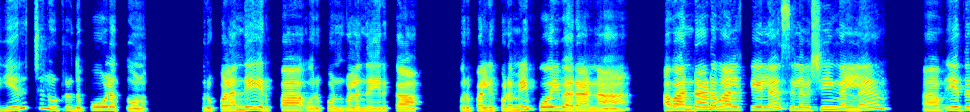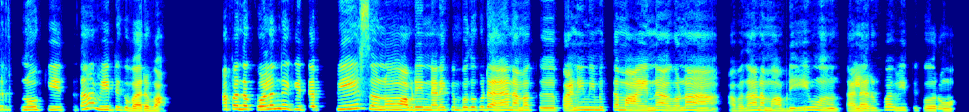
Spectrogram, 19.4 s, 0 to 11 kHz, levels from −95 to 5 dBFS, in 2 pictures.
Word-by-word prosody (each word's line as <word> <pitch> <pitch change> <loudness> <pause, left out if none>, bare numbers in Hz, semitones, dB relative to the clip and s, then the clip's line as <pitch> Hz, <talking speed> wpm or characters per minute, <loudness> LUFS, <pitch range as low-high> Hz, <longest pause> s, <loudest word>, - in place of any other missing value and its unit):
எரிச்சல் 435 +2 -3
ஊட்றது 250 -4 -5
போல 270 +2 +3 0.2
தோணும். 195 -3 -3 0.5
ஒரு 225 - -3
குழந்தையே 255 +6 +3
இருப்பா, 235 0 +1 0.2
ஒரு 205 - -3
பெண் 215 +1 -4
குழந்தை 220 -2 0
இருக்கா, 205 0 +1 0.5
ஒரு 225 0 -3
பள்ளிக்கூடமே 235 +3 +2
போய் 270 +1 +4
வரான்னா. 220 -2 +5 0.6
அவ 265 - +3
அன்றாட 310 +4 +4
வாழ்க்கையில 275 0 +3 0.2
சில 265 -1 -2
விஷயங்கள்ல 265 -4 0 0.6
அ - - 0 0.3
எதிர் 300 0 -4 0.2
நோக்கி 280 0 -2 0.3
தான் 470 - +1
வீட்டுக்கு 275 -5 -2
வருவா. 190 -1 +1 0.6
அப்ப 320 - -5
அந்த 330 -1 +4
குழந்தைகிட்ட 315 -3 +2 0.3
பேசணும் 320 -6 +1
அப்டின்னு 260 -1 +2
நினைக்கும்போது 255 +1 -3
கூட 275 -2 +1 0.2
நமக்கு 235 0 -4 0.2
பணி 225 +4 +1
நிமித்தமா 250 -2 -2
என்ன 230 +2 -4
ஆகும்னா, 230 +3 -1 0.4
அவ - - -8
தான் 240 0 0
நம்ம 215 -2 -4
அப்டியேவு 225 +6 -5 0.3
தளர்வா 205 +7 -2
வீட்டுக்கு 215 -3 -11
வருவோம் 190 -1 -6
255 Hz, 140 wpm, -23 LUFS, 225-280 Hz, 0.6 s, வரான்னா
